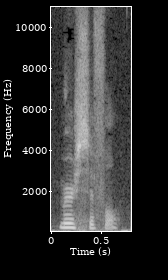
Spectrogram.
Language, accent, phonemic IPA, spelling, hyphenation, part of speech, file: English, US, /ˈmɝ.sɪ.fl̩/, merciful, mer‧ci‧ful, adjective, En-us-merciful.ogg
- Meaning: Showing mercy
